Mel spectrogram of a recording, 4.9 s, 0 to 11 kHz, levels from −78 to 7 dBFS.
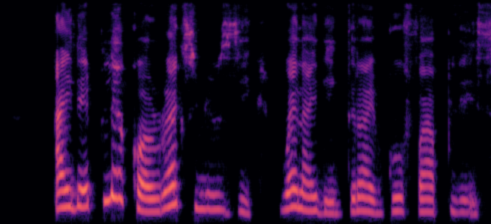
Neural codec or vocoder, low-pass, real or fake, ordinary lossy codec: vocoder, 22.05 kHz, 80 mel bands, HiFi-GAN; none; fake; none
